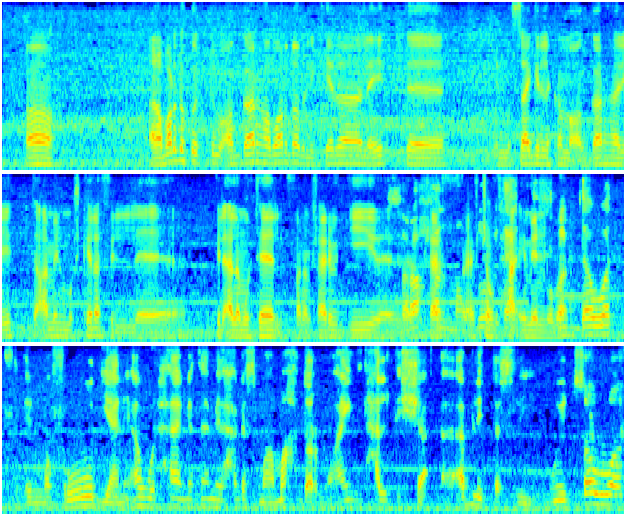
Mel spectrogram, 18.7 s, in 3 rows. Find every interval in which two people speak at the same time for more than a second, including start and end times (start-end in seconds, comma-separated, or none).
10.1-11.9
